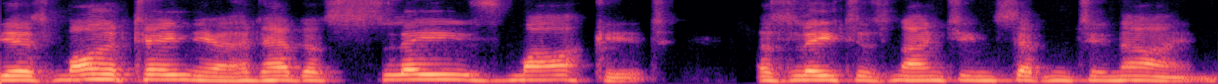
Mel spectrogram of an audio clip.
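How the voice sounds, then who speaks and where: In a fairly high, somewhat breathy voice with a dark, mellow tone, a man speaks with fairly even intonation. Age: 80s+. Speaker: veteran author, speaker and missionary. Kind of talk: interview answer, telling stories.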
